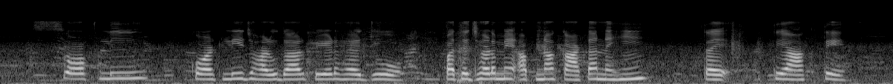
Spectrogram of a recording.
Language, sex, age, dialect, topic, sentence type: Hindi, female, 18-24, Marwari Dhudhari, agriculture, statement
